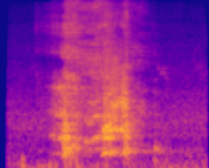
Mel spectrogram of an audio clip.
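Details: Single harsh, breathy adult cough under a second in a quiet room; cough.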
